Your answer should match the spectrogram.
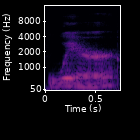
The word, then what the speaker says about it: wear: Then these two words, where, as in where are you, and where, I'm wearing a fleece, have the same pronunciation. They're both air diphthongs, and so I have the tense A into my air, where.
